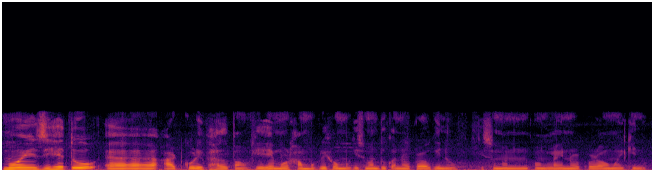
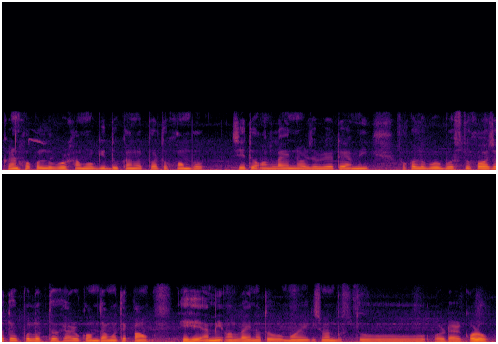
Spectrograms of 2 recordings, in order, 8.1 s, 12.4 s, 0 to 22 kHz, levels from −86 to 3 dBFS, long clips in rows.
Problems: constant background noise, background conversations at intervals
